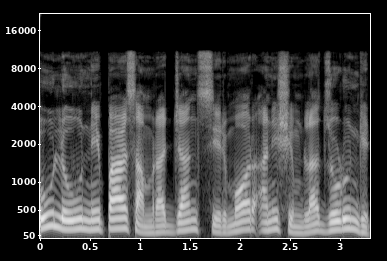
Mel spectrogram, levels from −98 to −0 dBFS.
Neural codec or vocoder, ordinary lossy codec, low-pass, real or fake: none; none; 10.8 kHz; real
